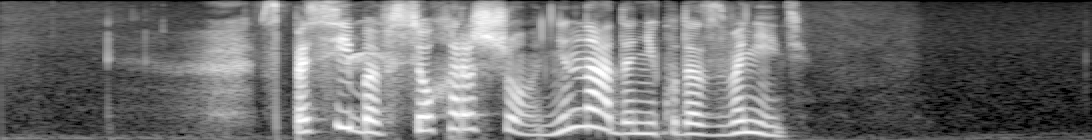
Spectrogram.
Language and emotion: Russian, angry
